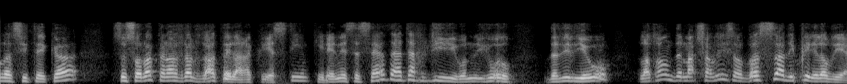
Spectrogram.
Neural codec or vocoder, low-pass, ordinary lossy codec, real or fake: codec, 16 kHz in and 24 kHz out, 0.4 kbps, LongCat-Audio-Codec, fine tuned four codebook decoder; 7.2 kHz; Opus, 32 kbps; fake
